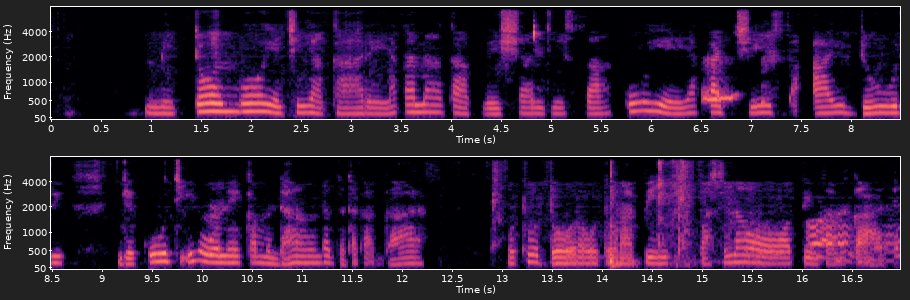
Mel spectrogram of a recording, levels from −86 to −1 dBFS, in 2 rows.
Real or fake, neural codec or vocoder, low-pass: real; none; 7.2 kHz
